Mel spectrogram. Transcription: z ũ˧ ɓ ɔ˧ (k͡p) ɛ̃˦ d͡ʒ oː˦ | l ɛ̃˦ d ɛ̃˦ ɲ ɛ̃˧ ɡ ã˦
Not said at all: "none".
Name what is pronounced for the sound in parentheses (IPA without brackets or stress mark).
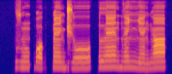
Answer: k͡p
